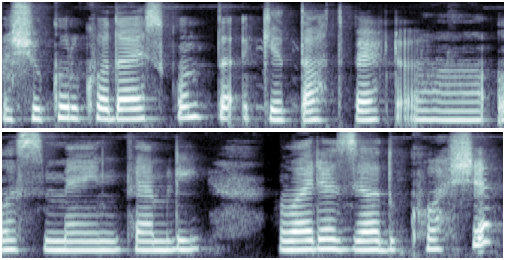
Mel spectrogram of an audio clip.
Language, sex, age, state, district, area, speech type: Kashmiri, female, 30-45, Jammu and Kashmir, Baramulla, urban, spontaneous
